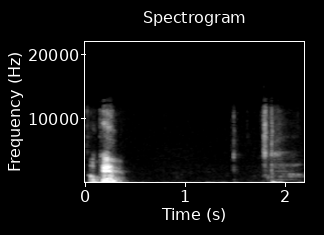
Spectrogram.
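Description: A man's voice says "okay", then near silence, broken by a few faint clicks near the end.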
